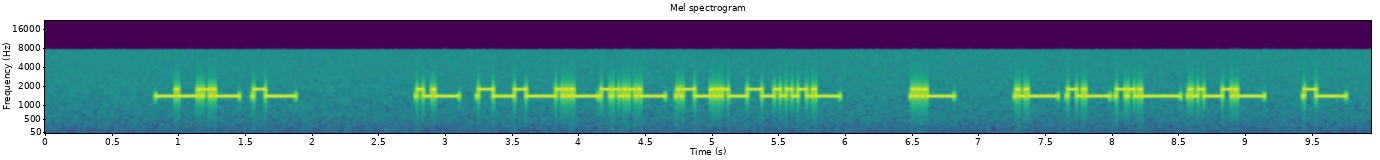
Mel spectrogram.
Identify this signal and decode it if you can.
TTY/TDD text telephone tones (45.45 baud Baudot), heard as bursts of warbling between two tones, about 400 Hz shift, 1600 Hz centre. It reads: DOCTOR DESTINY, WHO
